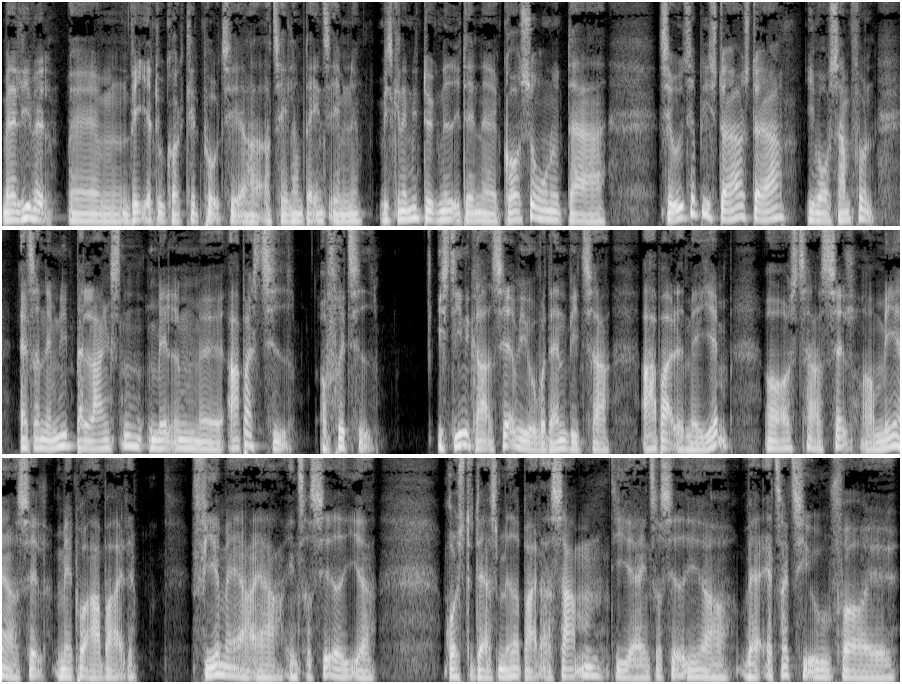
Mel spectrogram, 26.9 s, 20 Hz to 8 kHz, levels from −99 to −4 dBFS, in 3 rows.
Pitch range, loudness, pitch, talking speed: 90-110 Hz, -20 LUFS, 100 Hz, 195 wpm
